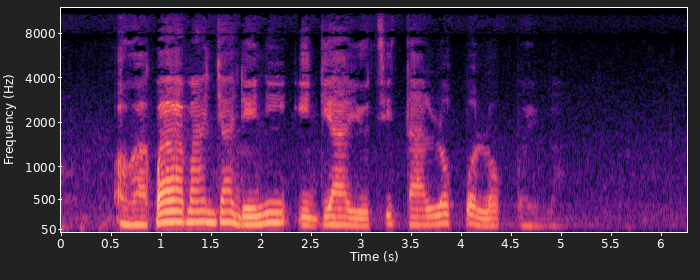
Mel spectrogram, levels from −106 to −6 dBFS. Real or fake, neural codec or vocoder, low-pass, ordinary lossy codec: real; none; 10.8 kHz; AAC, 64 kbps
